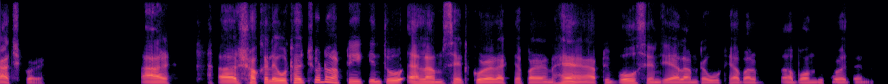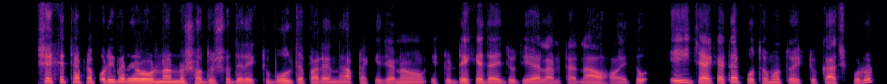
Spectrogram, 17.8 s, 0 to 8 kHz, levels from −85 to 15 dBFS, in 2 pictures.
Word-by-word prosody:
কাজ -, -, +3 dB
করে। -, -, -6 dB, 1.1 s
আর 110 Hz, -, +6 dB, 0.6 s
অ্যা 115 Hz, -, +6 dB, 0.2 s
সকালে 155 Hz, +1 st, +4 dB
ওঠার 170 Hz, +6 st, +2 dB
জন্য 220 Hz, +1 st, -1 dB
আপনি 155 Hz, -1 st, -5 dB, 0.2 s
কিন্তু 135 Hz, -1 st, -1 dB, 0.2 s
অ্যালার্ম 120 Hz, -2 st, +4 dB
সেট 120 Hz, -4 st, -2 dB
করে 110 Hz, -2 st, +5 dB
রাখতে 105 Hz, +2 st, -3 dB
পারেন। 95 Hz, 0 st, 0 dB
হ্যাঁ, 150 Hz, -7 st, +5 dB
আপনি 110 Hz, -, -8 dB, 0.2 s
বলছেন 130 Hz, -2 st, 0 dB
যে 110 Hz, -, -2 dB
অ্যালার্মটা 100 Hz, +2 st, 0 dB
উঠে 100 Hz, -, -11 dB
আবার 95 Hz, 0 st, -2 dB, 0.3 s
আ 100 Hz, -, 0 dB
বন্ধ 100 Hz, 0 st, -2 dB
করে 95 Hz, 0 st, -2 dB
দেন। -, -, -9 dB, 0.7 s
সেক্ষেত্রে 205 Hz, +4 st, +1 dB
আপনার 200 Hz, -3 st, 0 dB
পরিবারের 135 Hz, -3 st, +5 dB
অন্যান্য 135 Hz, +2 st, +3 dB
সদস্যদের 125 Hz, -1 st, -2 dB
একটু -, -, -11 dB
বলতে 125 Hz, -2 st, +2 dB
পারেন 105 Hz, -1 st, 0 dB, 0.2 s
আপনাকে 105 Hz, -1 st, -10 dB
যেন 105 Hz, 0 st, -2 dB, 0.3 s
একটু 105 Hz, +1 st, -9 dB
ডেকে 150 Hz, 0 st, +2 dB
দেয় 105 Hz, -1 st, +1 dB
যদি 105 Hz, +2 st, -6 dB
অ্যালার্মটা 105 Hz, 0 st, -3 dB
না 105 Hz, -, +1 dB, 0.2 s
হয়। 95 Hz, -2 st, -7 dB
তো -, -, -3 dB, 0.4 s
এই 190 Hz, -, +2 dB
জায়গাটা 165 Hz, +6 st, +3 dB
প্রথমত 125 Hz, -2 st, -3 dB
একটু -, -, -11 dB
কাজ -, -, +1 dB
করুন। -, -, -1 dB
120 Hz, 165 wpm, -24 LUFS, 105-140 Hz, 1.1 s, আর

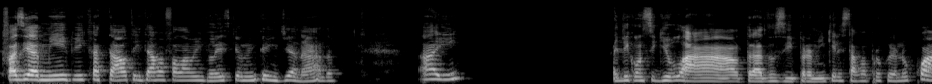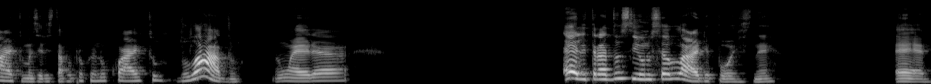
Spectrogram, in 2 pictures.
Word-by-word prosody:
Fazia 215 Hz, 0 st, +7 dB
mímica, 215 Hz, +1 st, 0 dB
tal, 200 Hz, -2 st, 0 dB
tentava 195 Hz, 0 st, -3 dB
falar 190 Hz, -1 st, -5 dB
o 185 Hz, -, -6 dB
inglês, 180 Hz, 0 st, -6 dB
que 200 Hz, -, -8 dB
eu -, -, -6 dB
não 185 Hz, -, -5 dB
entendia 195 Hz, -2 st, -4 dB
nada 165 Hz, +2 st, -7 dB, 0.8 s
Aí 235 Hz, +3 st, -3 dB, 1.5 s
Ele 170 Hz, +4 st, -4 dB
conseguiu 180 Hz, -1 st, -5 dB
lá 150 Hz, -4 st, +4 dB
traduzir 145 Hz, 0 st, -3 dB
para 145 Hz, 0 st, -5 dB
mim 140 Hz, 0 st, -4 dB
que 140 Hz, -, -9 dB
ele 170 Hz, -, -9 dB
estava 160 Hz, -1 st, -7 dB
procurando 170 Hz, +1 st, -10 dB
o -, -, -14 dB
quarto, 165 Hz, -3 st, 0 dB
mas 140 Hz, 0 st, -10 dB
ele 135 Hz, -, -10 dB
estava 140 Hz, 0 st, -12 dB
procurando 160 Hz, +1 st, -14 dB
o -, -, -18 dB
quarto 165 Hz, +3 st, -5 dB
do 160 Hz, +4 st, -12 dB
lado, 185 Hz, -, +6 dB, 0.3 s
não 150 Hz, +3 st, -11 dB
era 165 Hz, +4 st, -2 dB, 2.2 s
É, 295 Hz, -, +9 dB
ele 255 Hz, -3 st, +3 dB
traduziu 245 Hz, +1 st, +1 dB
no 230 Hz, -, -1 dB
celular 245 Hz, -, +3 dB
depois, 130 Hz, -4 st, -12 dB
né. 130 Hz, +3 st, -12 dB, 1.2 s
É, 130 Hz, -2 st, -3 dB
170 Hz, 140 wpm, -22 LUFS, 150-205 Hz, 2.2 s, É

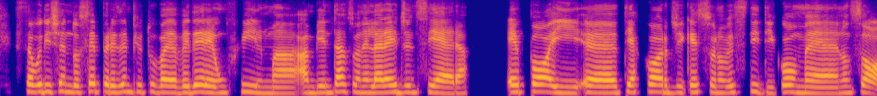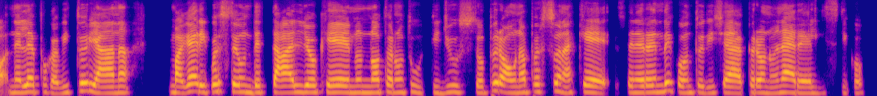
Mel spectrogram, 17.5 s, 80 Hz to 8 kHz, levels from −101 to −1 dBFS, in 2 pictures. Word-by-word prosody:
Stavo 220 Hz, 0 st, 0 dB
dicendo, 220 Hz, -1 st, -2 dB
se 230 Hz, +4 st, 0 dB
per 225 Hz, -1 st, -1 dB
esempio 215 Hz, +1 st, -3 dB
tu 225 Hz, +3 st, -8 dB
vai 200 Hz, -1 st, +3 dB
a 195 Hz, -, +3 dB
vedere 200 Hz, +1 st, +2 dB
un 190 Hz, +1 st, -5 dB
film 200 Hz, -3 st, -7 dB
ambientato 195 Hz, +5 st, -1 dB
nella 195 Hz, 0 st, +2 dB
Regency 205 Hz, +1 st, 0 dB
Era 175 Hz, -2 st, +2 dB, 0.4 s
e 215 Hz, 0 st, +1 dB
poi, 200 Hz, -5 st, +1 dB
uhm, 195 Hz, -1 st, +3 dB
ti 220 Hz, +2 st, 0 dB
accorgi 205 Hz, -2 st, 0 dB
che 210 Hz, +2 st, 0 dB
sono 205 Hz, -3 st, -6 dB
vestiti 195 Hz, -1 st, -7 dB
come, 185 Hz, -2 st, 0 dB
non 190 Hz, +2 st, -7 dB
so, 200 Hz, -2 st, +2 dB
nell'epoca 210 Hz, -1 st, -1 dB
vittoriana, 195 Hz, -1 st, +2 dB, 0.4 s
magari 210 Hz, +2 st, +3 dB
questo 225 Hz, +3 st, 0 dB
è -, -, +2 dB
un 215 Hz, -1 st, -3 dB
dettaglio 200 Hz, +1 st, +2 dB
che 205 Hz, -2 st, +3 dB
non 200 Hz, 0 st, -5 dB
notano 200 Hz, +1 st, -1 dB
tutti, 195 Hz, -2 st, -12 dB
giusto, 200 Hz, 0 st, -7 dB
però 210 Hz, 0 st, +3 dB
una 195 Hz, +1 st, -1 dB
persona 220 Hz, -2 st, -2 dB
che 215 Hz, -, +1 dB
se 200 Hz, -, -9 dB
ne 195 Hz, 0 st, +2 dB
rende 210 Hz, +5 st, +1 dB
conto 195 Hz, -3 st, -5 dB
dice: 190 Hz, +1 st, -7 dB
"Eh, -, -, -1 dB
però 195 Hz, -1 st, -1 dB
non 185 Hz, +1 st, -6 dB
è 200 Hz, -1 st, +5 dB
realistico." 180 Hz, 0 st, -6 dB
200 Hz, 180 wpm, -21 LUFS, 190-215 Hz, 0.4 s, è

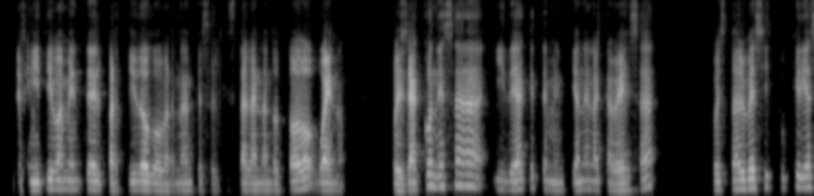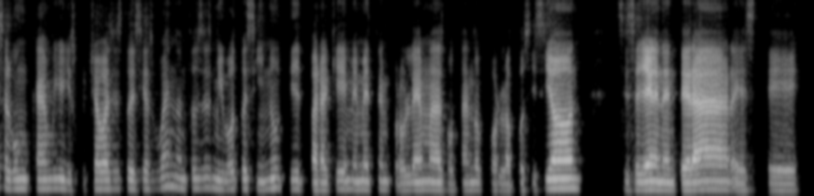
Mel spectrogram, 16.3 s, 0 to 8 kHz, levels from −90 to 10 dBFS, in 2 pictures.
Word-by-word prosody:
definitivamente 125 Hz, +1 st, -1 dB
el 120 Hz, -, -1 dB
partido 115 Hz, +2 st, 0 dB
gobernante 105 Hz, 0 st, -7 dB
es 110 Hz, -, -22 dB
el 100 Hz, -, -19 dB
que -, -, -50 dB
está 110 Hz, -, -4 dB
ganando 105 Hz, 0 st, -4 dB
todo". 125 Hz, +4 st, +1 dB
Bueno, 105 Hz, -3 st, +5 dB, 0.4 s
pues 100 Hz, -1 st, +1 dB
ya 110 Hz, +1 st, +7 dB
con 175 Hz, +4 st, -1 dB
esa 170 Hz, +1 st, 0 dB
idea 125 Hz, 0 st, -1 dB
que 150 Hz, -, -13 dB
te 130 Hz, -, -11 dB
metían 115 Hz, +1 st, -8 dB
en 125 Hz, -, -7 dB
la 120 Hz, -, -3 dB
cabeza, 105 Hz, 0 st, -2 dB, 0.5 s
pues 120 Hz, 0 st, -9 dB
tal 130 Hz, +1 st, 0 dB
vez 140 Hz, 0 st, +1 dB
si 160 Hz, -, -12 dB
tú 140 Hz, -3 st, -24 dB
querías 155 Hz, -1 st, -3 dB
algún 135 Hz, 0 st, -6 dB
cambio 135 Hz, +1 st, -5 dB
y 130 Hz, -, -10 dB
escuchabas 130 Hz, +2 st, -6 dB
esto 130 Hz, +1 st, -11 dB
decías: 130 Hz, 0 st, -9 dB
"Bueno, 155 Hz, +2 st, -11 dB
entonces 140 Hz, +1 st, -13 dB
mi 135 Hz, -, -7 dB
voto 130 Hz, +2 st, -10 dB
es 135 Hz, -, -11 dB
inútil, 130 Hz, +1 st, -9 dB
¿para 110 Hz, -1 st, -2 dB
qué 125 Hz, +3 st, -6 dB
me 125 Hz, -1 st, -7 dB
meto 120 Hz, +1 st, -6 dB
en 120 Hz, -, -10 dB
problemas 115 Hz, +1 st, -2 dB
votando 110 Hz, +1 st, -11 dB
por 100 Hz, -, -15 dB
la 100 Hz, -, -7 dB
oposición? 140 Hz, +7 st, +3 dB, 0.3 s
Si 115 Hz, -, -18 dB
se 115 Hz, -, -5 dB
llegan 120 Hz, 0 st, +9 dB
a -, -, +4 dB
enterar, 120 Hz, +2 st, +6 dB
este, 100 Hz, 0 st, -9 dB
120 Hz, 205 wpm, -25 LUFS, 110-135 Hz, 0.5 s, llegan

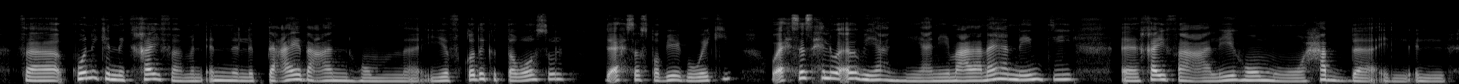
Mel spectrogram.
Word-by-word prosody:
فكونك 195 Hz, -, +2 dB
إنك 205 Hz, -4 st, +3 dB
خايفة 230 Hz, -8 st, +1 dB
من 155 Hz, +1 st, -5 dB
إن 190 Hz, -1 st, +1 dB
الابتعاد 175 Hz, +5 st, 0 dB
عنهم 155 Hz, -4 st, -3 dB, 0.3 s
يفقدك 175 Hz, +9 st, 0 dB
التواصل، 225 Hz, +5 st, -1 dB, 0.4 s
ده -, -, +3 dB
إحساس 210 Hz, 0 st, -3 dB
طبيعي 195 Hz, +2 st, 0 dB
جواكِ 175 Hz, +2 st, -2 dB, 0.5 s
وإحساس 295 Hz, +1 st, +2 dB
حلو 285 Hz, -2 st, +3 dB
أوي 245 Hz, -7 st, +4 dB
يعني، 175 Hz, -7 st, -2 dB
يعني 165 Hz, +2 st, -2 dB
معناها 175 Hz, +9 st, +3 dB
إن 225 Hz, -2 st, +4 dB
أنتِ 225 Hz, +2 st, +2 dB, 0.7 s
آآ، 165 Hz, 0 st, 0 dB
خايفة 215 Hz, 0 st, +2 dB
عليهم 185 Hz, +5 st, +1 dB
وحابة 160 Hz, +3 st, -2 dB
ال 145 Hz, -2 st, -10 dB
ال 145 Hz, -2 st, -6 dB
180 Hz, 110 wpm, -23 LUFS, 165-220 Hz, 0.7 s, أوي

